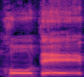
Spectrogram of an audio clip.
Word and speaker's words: 肯定: 발음은 코테, 코테.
